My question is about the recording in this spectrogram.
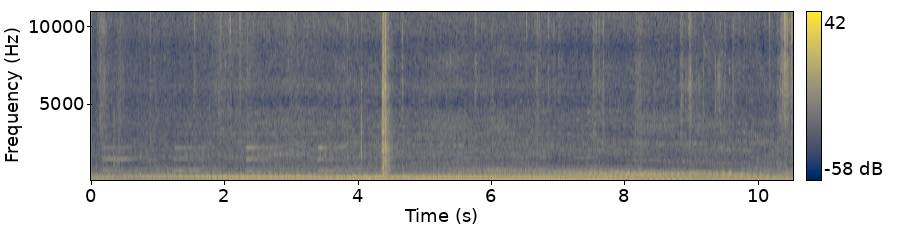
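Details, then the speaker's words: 1996 Ford Mustang GT convertible V8 in neutral with parking brake set, after earlier starting hiccups: deep, steady burbling exhaust pulse at idle, even rhythm, no knocks or ticks; healthy V8 idle. "Hear that exhaust note. Tell you what, this thing sounds good when you get her out."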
